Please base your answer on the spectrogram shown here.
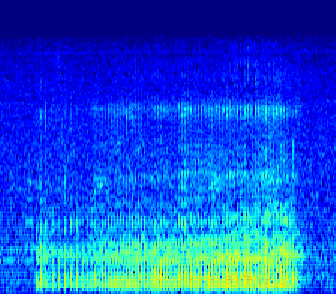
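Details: Bulldog snoring: one long rattling breath of about three and a half seconds, low and buzzy with rapid fluttering pulses, starting and stopping abruptly against a quiet background.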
